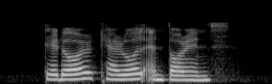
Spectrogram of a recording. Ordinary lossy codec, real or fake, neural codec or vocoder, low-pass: none; fake; codec, 44.1 kHz, 7.8 kbps, DAC; 7.2 kHz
